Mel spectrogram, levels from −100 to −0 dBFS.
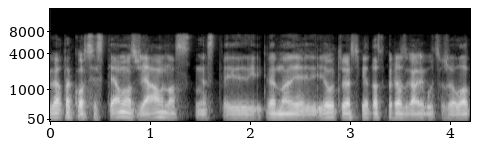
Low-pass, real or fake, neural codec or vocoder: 7.2 kHz; fake; codec, 16 kHz, 2 kbps, FreqCodec, larger model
